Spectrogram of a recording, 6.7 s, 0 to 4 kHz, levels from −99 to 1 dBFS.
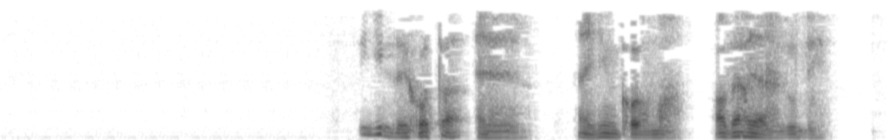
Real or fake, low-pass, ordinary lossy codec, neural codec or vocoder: fake; 3.6 kHz; MP3, 16 kbps; codec, 16 kHz, 0.8 kbps, ZipCodec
